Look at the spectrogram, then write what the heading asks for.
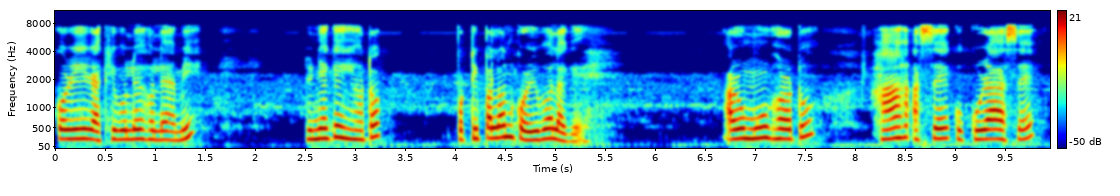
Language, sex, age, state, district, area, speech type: Assamese, female, 45-60, Assam, Dibrugarh, rural, spontaneous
